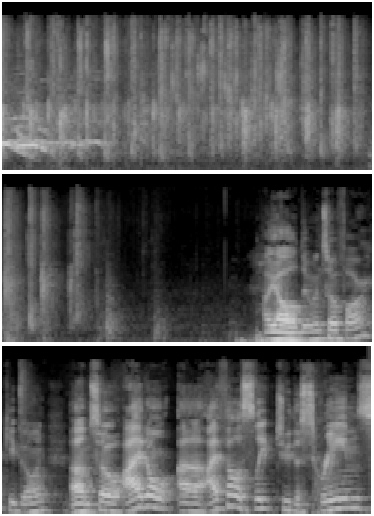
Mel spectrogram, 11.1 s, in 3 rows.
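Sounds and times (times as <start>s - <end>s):
crowd cheering: 0.0s - 4.0s
crowd applause: 0.0s - 4.6s
speech: 6.4s - 11.0s.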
